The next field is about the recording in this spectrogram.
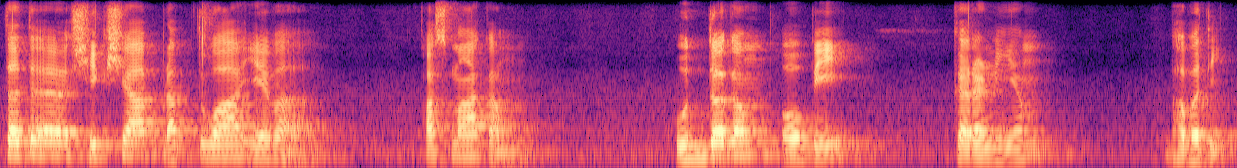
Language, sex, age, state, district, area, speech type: Sanskrit, male, 45-60, West Bengal, Hooghly, rural, spontaneous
